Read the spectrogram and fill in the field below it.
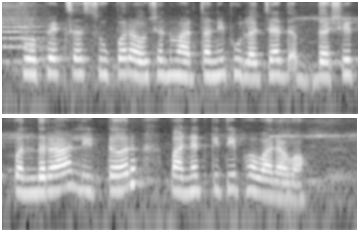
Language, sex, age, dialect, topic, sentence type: Marathi, female, 18-24, Varhadi, agriculture, question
